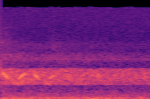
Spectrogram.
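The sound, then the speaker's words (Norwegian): An ambulance siren wails steadily over a low rumble of road or engine noise, its tone wavering slightly and sounding muffled, as if heard from inside or behind a vehicle, as the ambulance drives a patient through a long tunnel to the hospital in Stavanger. “Svein blir lagt i ambulansen og kjørt til sykehuset i Stavanger.”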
